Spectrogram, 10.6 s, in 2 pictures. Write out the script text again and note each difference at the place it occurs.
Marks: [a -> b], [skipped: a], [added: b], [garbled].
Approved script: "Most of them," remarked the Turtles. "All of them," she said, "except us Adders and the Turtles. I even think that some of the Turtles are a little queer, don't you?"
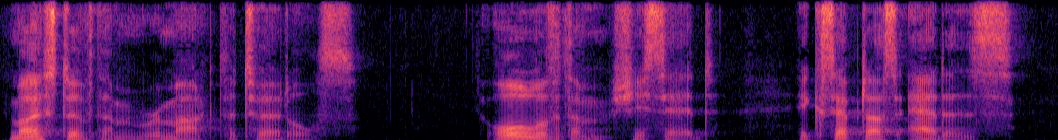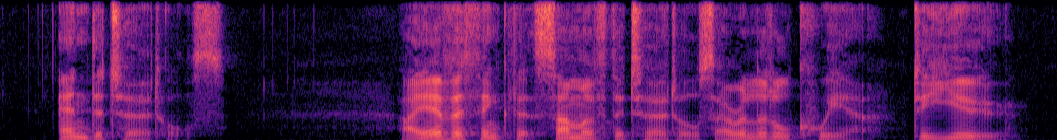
"Most of them," remarked the Turtles. "All of them," she said, "except us Adders and the Turtles. I [even -> ever] think that some of the Turtles are a little queer, [don't -> do] you?"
